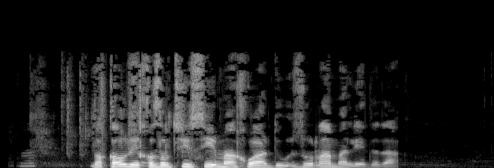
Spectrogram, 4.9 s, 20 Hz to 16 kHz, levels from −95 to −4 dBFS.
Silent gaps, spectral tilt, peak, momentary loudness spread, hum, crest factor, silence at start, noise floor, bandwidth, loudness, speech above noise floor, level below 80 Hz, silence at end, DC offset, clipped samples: none; -6.5 dB/octave; -2 dBFS; 17 LU; none; 20 dB; 0.9 s; -80 dBFS; 11.5 kHz; -19 LUFS; 61 dB; -72 dBFS; 1 s; under 0.1%; under 0.1%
